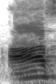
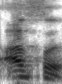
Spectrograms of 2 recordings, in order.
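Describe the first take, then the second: First: The vowel is long, like 'aas'. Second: The vowel is short, like 'us'. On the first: The speaker calls it wrong. "Pronounce इसका आस नहीं" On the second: The speaker calls it right.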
